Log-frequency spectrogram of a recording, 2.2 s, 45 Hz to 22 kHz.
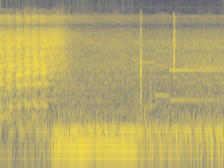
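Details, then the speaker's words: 2013 Ford F150 after ignition switch replacement for intermittent no-start and BCM code B10F1-14: short crank, then prompt catch and smooth, even low idle; starts and runs normally, key play still suspect. "if I just tap it it'll work so that's probably another electrical issue but just showing that she runs"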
